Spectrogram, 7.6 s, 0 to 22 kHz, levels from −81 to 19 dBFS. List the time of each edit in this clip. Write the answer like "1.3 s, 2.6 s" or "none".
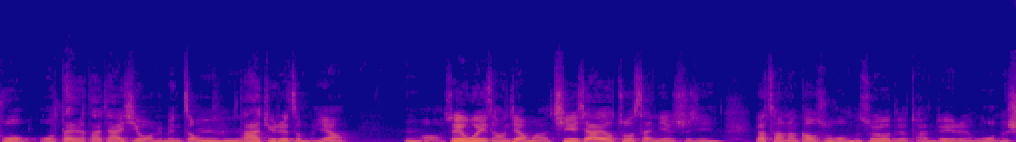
none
